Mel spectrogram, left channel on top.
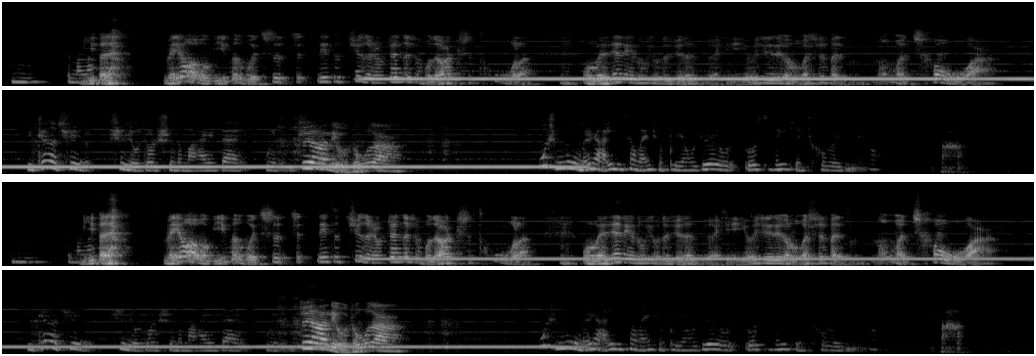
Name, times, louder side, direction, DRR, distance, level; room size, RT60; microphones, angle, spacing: voice 1, 0.1-1.0 10.6-13.4 15.7-19.1, left 4 dB, 75° left, 0.4 m, -40 dB
voice 2, 0.8-1.3 1.6-9.9 13.3-14.4 19.7-19.9, right 2 dB, 40° right, 0.6 m, -34 dB
sound 1, 3.5-16.2, left 5 dB, 40° left, 0.7 m, -33 dB
sound 2, 10.2-10.3 10.6-10.7 12.9-15.0, right 1 dB, ahead, 0.9 m, -51 dB
4.7 x 2.6 x 2.5 m
head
